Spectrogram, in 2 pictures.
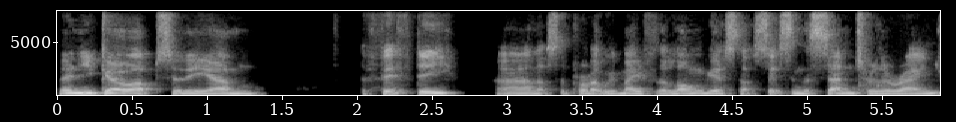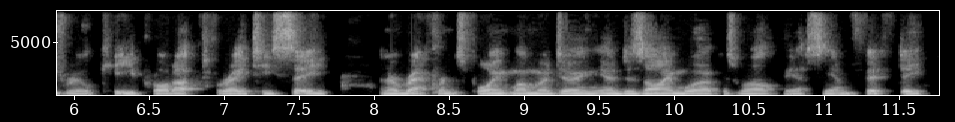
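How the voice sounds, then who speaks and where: Man, low even pitch, slightly rough voice, hesitant explanatory delivery, technical interview. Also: fairly quick. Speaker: audio company representative being interviewed.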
